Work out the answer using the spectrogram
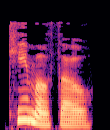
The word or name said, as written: kimotho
